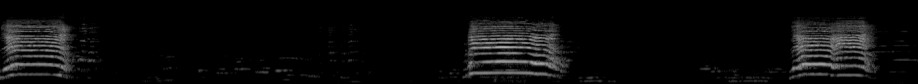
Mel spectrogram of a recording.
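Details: Baby goat calling with three bright, quavering bleats spaced about four seconds apart, each short and evenly loud, with quiet faint sounds in the gaps.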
